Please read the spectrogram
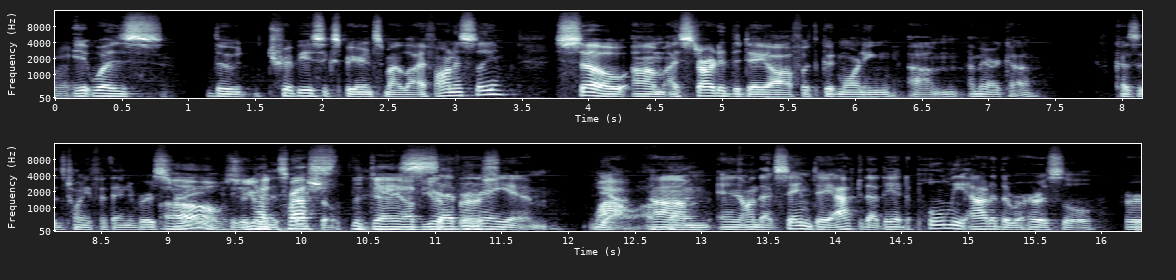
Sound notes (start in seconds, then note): none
